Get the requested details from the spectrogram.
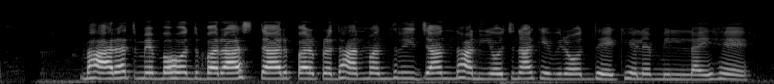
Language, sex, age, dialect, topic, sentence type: Magahi, female, 18-24, Southern, banking, statement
